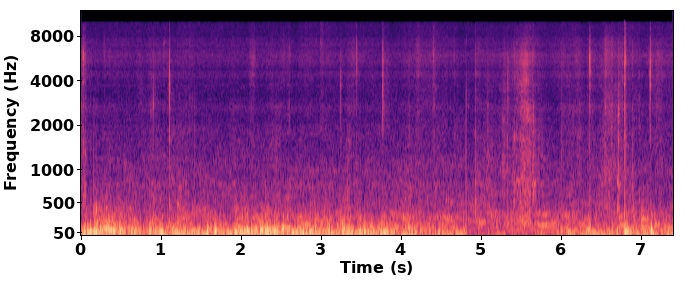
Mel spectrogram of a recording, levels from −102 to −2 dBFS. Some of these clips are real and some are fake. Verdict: fake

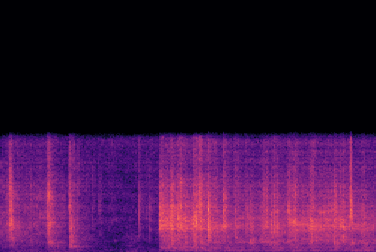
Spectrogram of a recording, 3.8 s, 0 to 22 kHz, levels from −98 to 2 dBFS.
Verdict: fake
